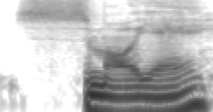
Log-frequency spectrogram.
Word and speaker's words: sommelier: So you also have to become a sommelier. Am I saying that right? – Yes, you are.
